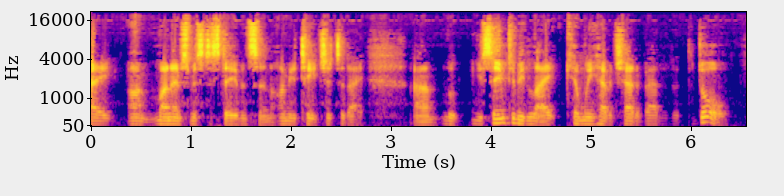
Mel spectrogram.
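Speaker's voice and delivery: normal talking voice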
